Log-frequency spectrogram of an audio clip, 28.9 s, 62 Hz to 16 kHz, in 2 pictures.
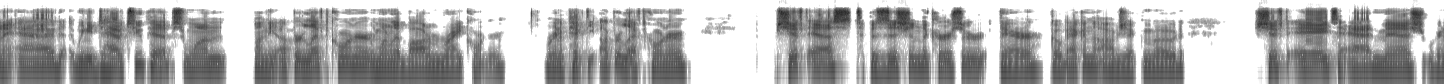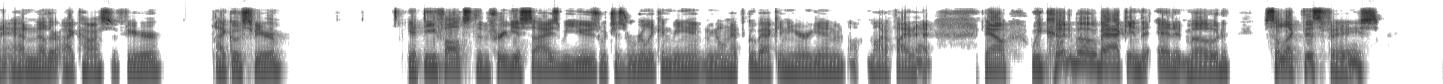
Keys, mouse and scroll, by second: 4.6 click, 7.5 shift+s, 10.4 Tab, 12.1 shift+a, 16.7 shift+a, 16.7 shift+a, 17.2 shift+a, 24.4 click, 25.4 Tab, 26.5 click, 28.4 shift+a.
